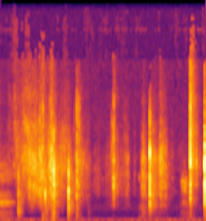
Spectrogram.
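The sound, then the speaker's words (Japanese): Soft papery rustling and crinkling, a series of brief crisp handling sounds ending with a sharper tap as a sheet of paper is set down on a desk. “あのね、この紙を机の上に置いておくから、”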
